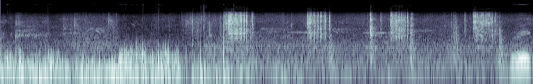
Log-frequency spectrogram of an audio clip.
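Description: Socket ratchet wrench clicking in short bursts, about three strokes a second, while a bolt on the car's engine mount is tightened by hand.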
